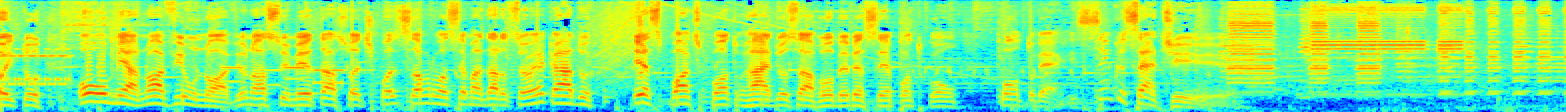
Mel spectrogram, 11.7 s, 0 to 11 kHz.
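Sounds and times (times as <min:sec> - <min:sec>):
speech: 0:00.0 - 0:10.0
car horn honking: 0:09.2 - 0:11.7.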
